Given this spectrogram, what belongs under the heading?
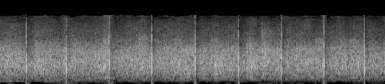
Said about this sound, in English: Give Him a big hand clap of praise if you love Him this morning.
